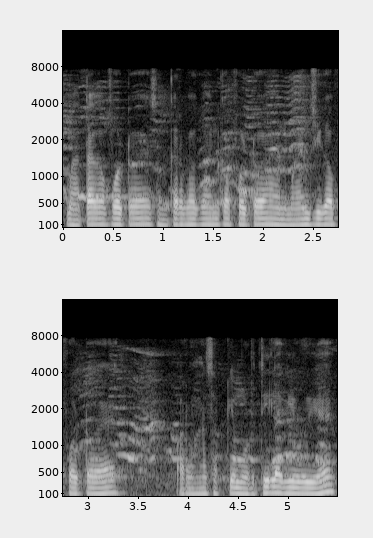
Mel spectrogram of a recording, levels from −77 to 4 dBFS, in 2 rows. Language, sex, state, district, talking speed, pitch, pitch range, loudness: Hindi, male, Chhattisgarh, Raipur, 240 wpm, 105 Hz, 105-110 Hz, -17 LUFS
